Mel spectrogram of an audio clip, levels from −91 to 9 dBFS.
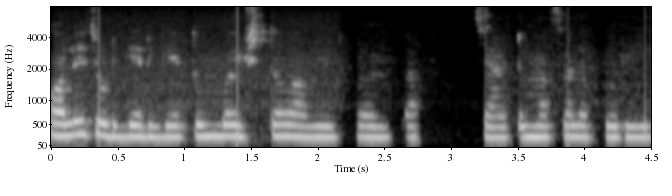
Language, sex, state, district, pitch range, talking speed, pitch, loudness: Kannada, female, Karnataka, Dharwad, 230-245 Hz, 105 wpm, 230 Hz, -17 LUFS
